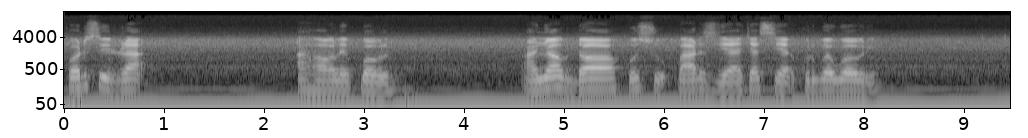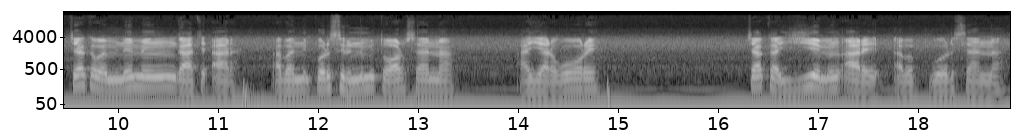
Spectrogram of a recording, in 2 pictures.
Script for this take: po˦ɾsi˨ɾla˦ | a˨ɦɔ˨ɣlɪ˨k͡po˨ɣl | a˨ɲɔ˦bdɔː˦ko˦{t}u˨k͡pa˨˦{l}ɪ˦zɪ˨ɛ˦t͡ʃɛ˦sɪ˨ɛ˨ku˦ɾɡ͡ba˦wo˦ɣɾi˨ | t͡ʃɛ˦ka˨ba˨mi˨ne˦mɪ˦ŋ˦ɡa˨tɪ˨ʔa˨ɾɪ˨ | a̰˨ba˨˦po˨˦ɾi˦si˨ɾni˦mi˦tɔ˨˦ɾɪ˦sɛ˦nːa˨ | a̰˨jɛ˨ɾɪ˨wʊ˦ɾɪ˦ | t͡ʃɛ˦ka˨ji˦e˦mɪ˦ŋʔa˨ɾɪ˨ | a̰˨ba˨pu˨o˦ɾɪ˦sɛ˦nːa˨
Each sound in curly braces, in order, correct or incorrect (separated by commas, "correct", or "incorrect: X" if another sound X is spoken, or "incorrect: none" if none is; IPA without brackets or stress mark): incorrect: s, incorrect: ɾ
